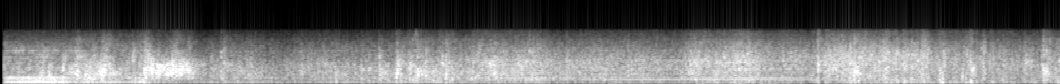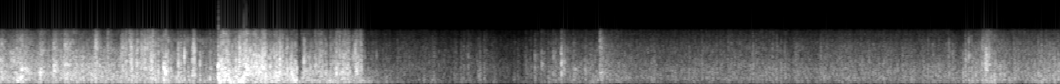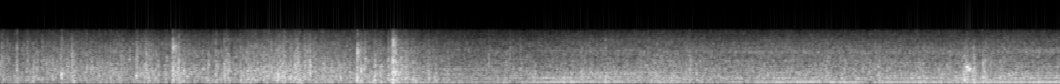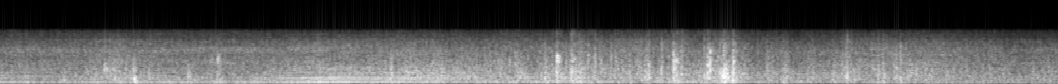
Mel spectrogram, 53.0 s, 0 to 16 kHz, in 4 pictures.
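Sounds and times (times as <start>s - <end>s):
motorcycle engine: 0.0s - 52.9s
wind rushing past microphone: 0.0s - 52.9s.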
